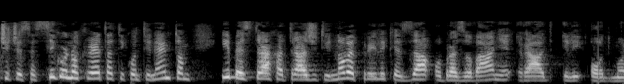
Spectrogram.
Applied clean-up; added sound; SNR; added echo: none; none; none; none.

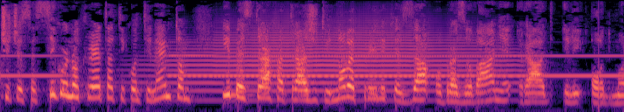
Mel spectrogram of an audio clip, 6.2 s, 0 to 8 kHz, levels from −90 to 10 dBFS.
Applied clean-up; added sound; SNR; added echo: none; Wind instrument, woodwind instrument + Trumpet; 8 dB; none.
